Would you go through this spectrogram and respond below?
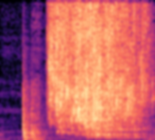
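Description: A liquid poured into a container during a drink preparation, beginning with a sharp splash and settling into a steady, close-up trickling and gurgle that holds loud for about a second.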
